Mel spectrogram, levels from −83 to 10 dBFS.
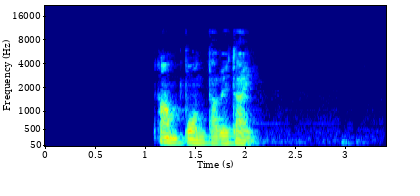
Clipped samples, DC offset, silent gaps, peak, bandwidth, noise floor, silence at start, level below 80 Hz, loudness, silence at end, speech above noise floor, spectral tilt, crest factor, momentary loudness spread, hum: under 0.1%; under 0.1%; none; -10 dBFS; 11.5 kHz; under -90 dBFS; 1.15 s; -58 dBFS; -28 LUFS; 1.3 s; over 63 dB; -7.5 dB/octave; 20 dB; 8 LU; none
